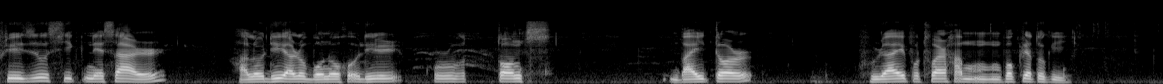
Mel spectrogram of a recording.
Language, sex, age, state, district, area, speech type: Assamese, male, 60+, Assam, Darrang, rural, read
